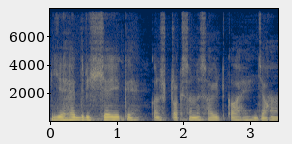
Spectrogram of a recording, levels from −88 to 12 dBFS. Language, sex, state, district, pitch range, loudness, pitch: Hindi, male, Chhattisgarh, Korba, 110-120 Hz, -18 LUFS, 115 Hz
